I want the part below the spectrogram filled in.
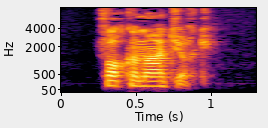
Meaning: strong as an ox
- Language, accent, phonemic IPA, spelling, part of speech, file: French, France, /fɔʁ kɔm œ̃ tyʁk/, fort comme un Turc, adjective, LL-Q150 (fra)-fort comme un Turc.wav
